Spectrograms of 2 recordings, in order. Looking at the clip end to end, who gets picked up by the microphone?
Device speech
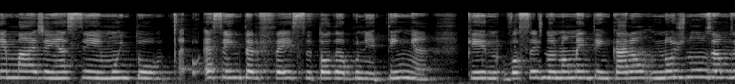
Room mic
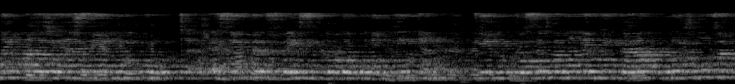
both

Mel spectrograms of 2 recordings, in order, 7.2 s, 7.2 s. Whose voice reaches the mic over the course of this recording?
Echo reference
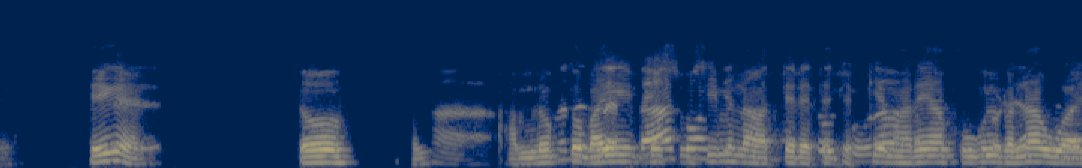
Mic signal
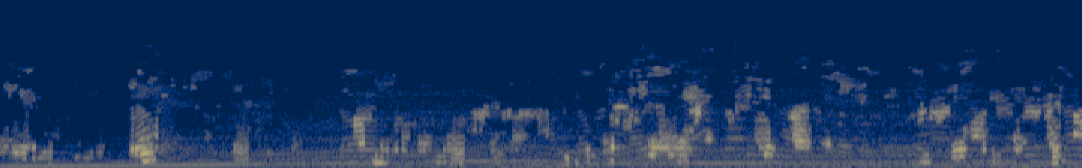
echo only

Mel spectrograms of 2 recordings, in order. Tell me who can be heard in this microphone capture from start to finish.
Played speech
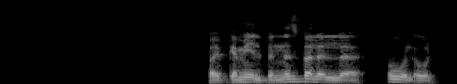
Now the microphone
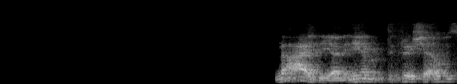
user only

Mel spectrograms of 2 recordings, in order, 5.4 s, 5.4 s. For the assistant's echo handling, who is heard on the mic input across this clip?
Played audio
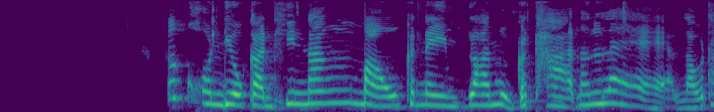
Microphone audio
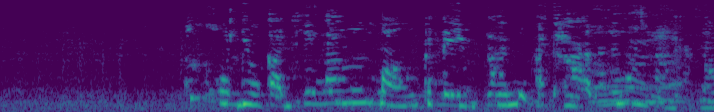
both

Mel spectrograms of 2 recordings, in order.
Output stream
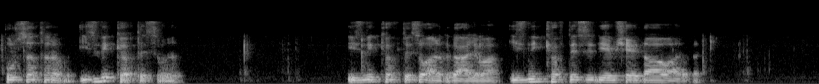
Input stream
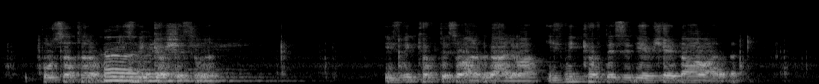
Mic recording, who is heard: both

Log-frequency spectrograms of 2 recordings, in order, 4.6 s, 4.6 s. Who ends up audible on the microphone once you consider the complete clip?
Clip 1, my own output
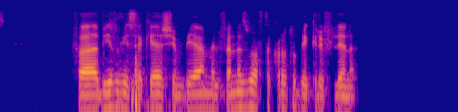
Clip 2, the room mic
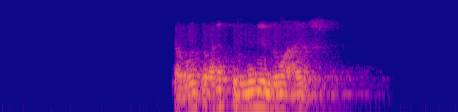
user only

